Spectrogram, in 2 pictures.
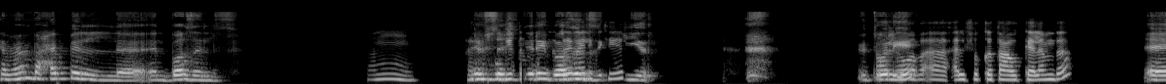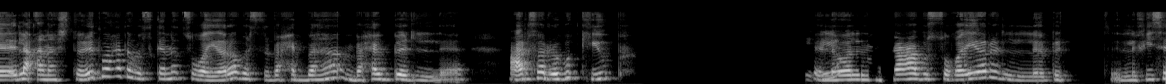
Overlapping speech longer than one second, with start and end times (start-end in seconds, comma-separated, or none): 4.7-6.4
